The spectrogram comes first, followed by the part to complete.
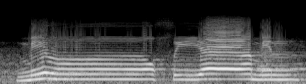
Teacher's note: lidah kita menggantung bersiap menyebut huruf so, tetapi ditekan ke rongga hidung menjadikan gunnah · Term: ikhfa hakiki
